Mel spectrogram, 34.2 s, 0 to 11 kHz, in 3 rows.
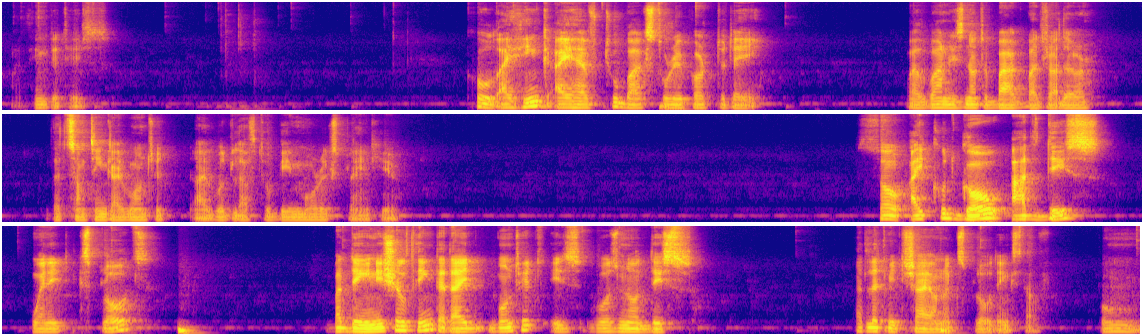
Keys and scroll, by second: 2.3 ctrl+s.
